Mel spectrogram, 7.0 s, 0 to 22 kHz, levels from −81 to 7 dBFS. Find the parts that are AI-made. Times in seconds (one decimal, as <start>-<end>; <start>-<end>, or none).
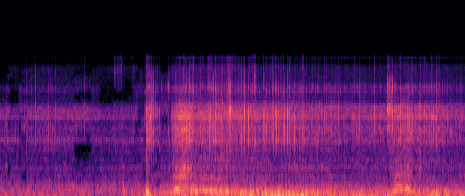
1.9-2.6; 4.9-6.6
